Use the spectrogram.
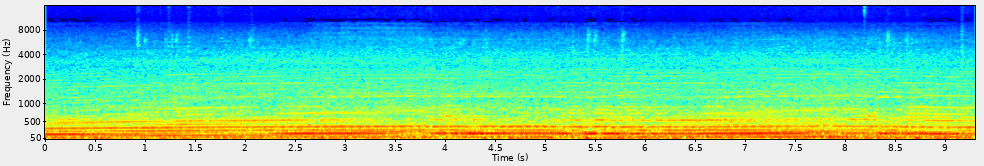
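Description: A car engine holds a steady high rev against the rev limiter, a loud, sustained droning whine with layered harmonics that wavers slightly but never drops, running alone for several seconds.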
